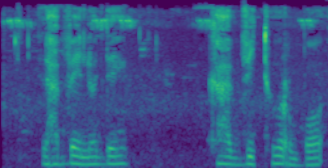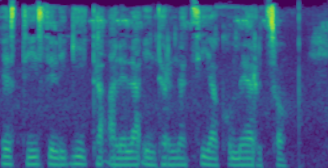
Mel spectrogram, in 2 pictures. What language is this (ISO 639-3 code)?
epo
